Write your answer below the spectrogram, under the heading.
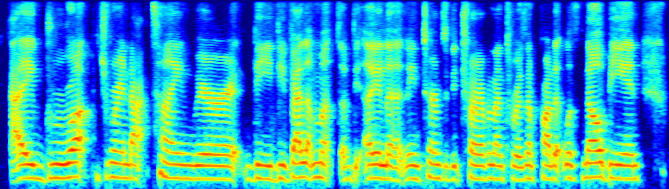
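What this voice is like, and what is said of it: Barbadian accent. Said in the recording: “you'll start to hear my accent. So I'm actually from the beautiful island of Barbados.”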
